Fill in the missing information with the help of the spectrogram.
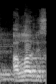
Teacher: huruf yang tebal tanpa monyongkan kedua bibir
